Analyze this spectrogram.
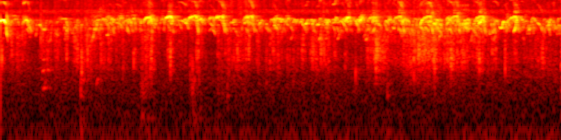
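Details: A flock of chicks peeping together: dense, overlapping high thin cheeps that blur into a continuous chatter, with scattered louder notes throughout.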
